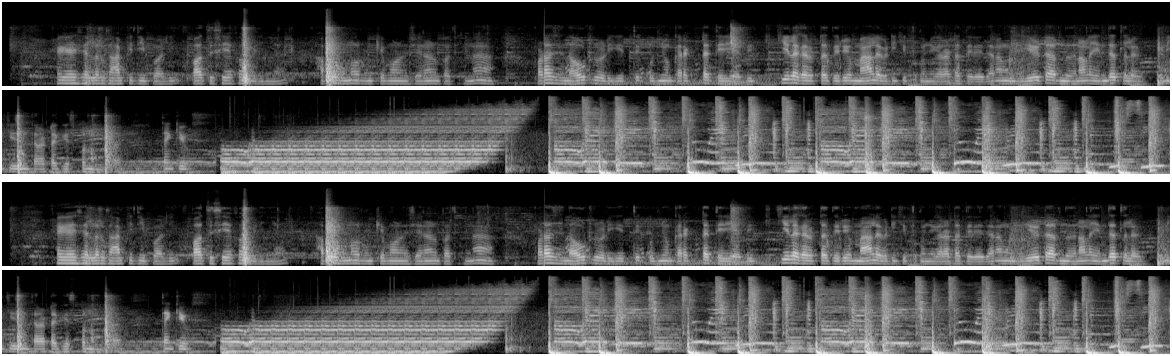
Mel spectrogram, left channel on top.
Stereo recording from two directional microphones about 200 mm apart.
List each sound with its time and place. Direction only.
0.6 s speech: 20° right (ahead or behind)
1.0 s speech: 5° right (ahead or behind)
14.1 s music: centre (ahead or behind)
